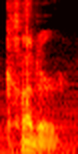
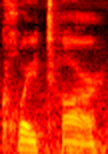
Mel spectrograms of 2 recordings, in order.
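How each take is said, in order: First: The name starts with a plain 'k' sound. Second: The name starts with a 'kw' sound. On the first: This is how people who served in the region say it. "apparently they call it Cutter" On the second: This is the common spelling-based pronunciation. "spelled like that, which is the way I think most would pronounce"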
